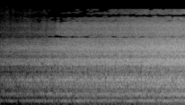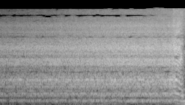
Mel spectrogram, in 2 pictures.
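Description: A synthesizer intro fading in out of silence: a sustained drone with a hissing noise wash that swells steadily louder, building up into an electronic dance track.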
